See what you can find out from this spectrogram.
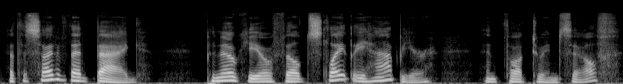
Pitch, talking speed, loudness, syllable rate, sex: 145 Hz, 135 wpm, -18 LUFS, 3.8 syllables/s, male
